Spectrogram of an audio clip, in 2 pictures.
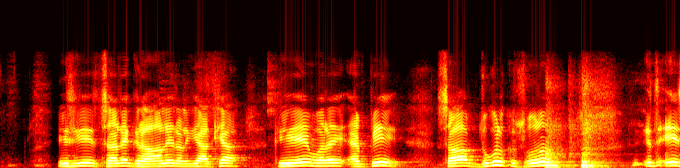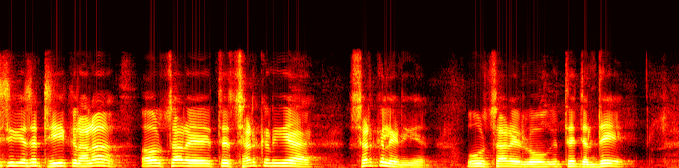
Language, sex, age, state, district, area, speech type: Dogri, male, 45-60, Jammu and Kashmir, Samba, rural, spontaneous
